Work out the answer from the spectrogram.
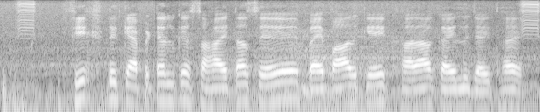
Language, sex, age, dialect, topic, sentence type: Magahi, male, 18-24, Central/Standard, agriculture, statement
